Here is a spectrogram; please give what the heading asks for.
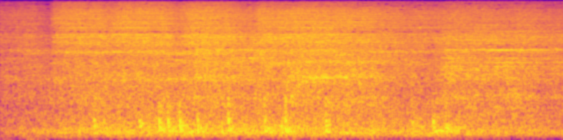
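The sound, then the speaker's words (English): A train passes in Ballard, recorded from beneath a bridge: a loud, steady rumble with rhythmic clickety-clack wheel beats and a bright metallic hiss, easing slightly toward the end. “Thanks to Weekday listener Ben for standing under the bridge and recording that familiar sound for us. I do love the sound of a good train.”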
